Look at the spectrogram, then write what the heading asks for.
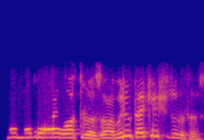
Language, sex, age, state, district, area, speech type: Kashmiri, male, 30-45, Jammu and Kashmir, Kupwara, rural, conversation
